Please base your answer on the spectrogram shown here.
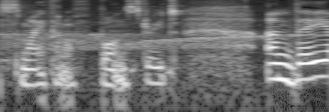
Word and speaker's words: Smythson: And as you know, Smythson, sorry, it's pronounced Smythson, I keep forgetting that. They're a really good leather and stationery company from London, from Bond Street actually. It's called Smythson of Bond Street.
